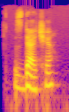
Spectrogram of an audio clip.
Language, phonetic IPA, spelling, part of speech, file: Russian, [ˈzdat͡ɕə], сдача, noun, Ru-сдача.ogg
- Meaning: 1. delivery (of the final result of a project) 2. fighting back, hitting back the offender 3. surrender 4. change (money given back when a customer hands over more than the exact price of an item)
